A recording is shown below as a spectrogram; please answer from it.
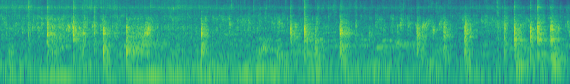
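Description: Onion and garlic sautéing in a hot pan, a crackling sizzle with repeated sharp scraping strokes of a spatula at an uneven rhythm, close and fairly loud.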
